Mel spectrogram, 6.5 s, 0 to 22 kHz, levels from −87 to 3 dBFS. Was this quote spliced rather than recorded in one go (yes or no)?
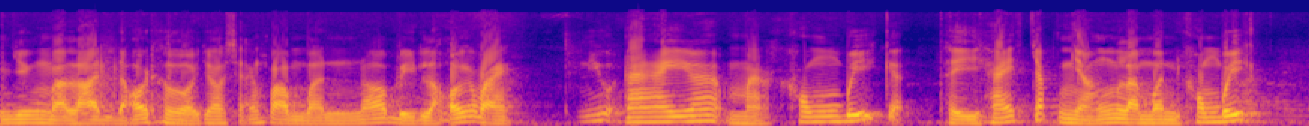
yes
